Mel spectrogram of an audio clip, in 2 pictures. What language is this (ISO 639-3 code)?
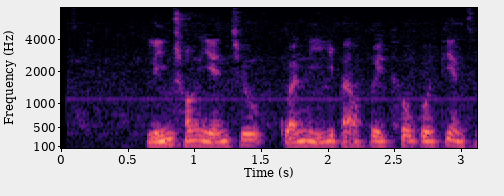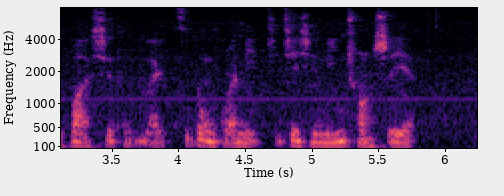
zho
